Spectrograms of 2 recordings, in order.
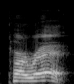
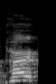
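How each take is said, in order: First: It is said as two syllables, pe-ret. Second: It is said as one syllable, pert. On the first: The speaker calls it right. "all consonants need to be separated by vowels" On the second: The speaker calls it wrong. "we read in English and we say pert"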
